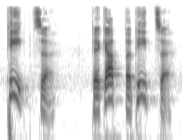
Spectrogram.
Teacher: We want to go real quick and quiet there because that is the schwa, my friend. That is the schwa.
